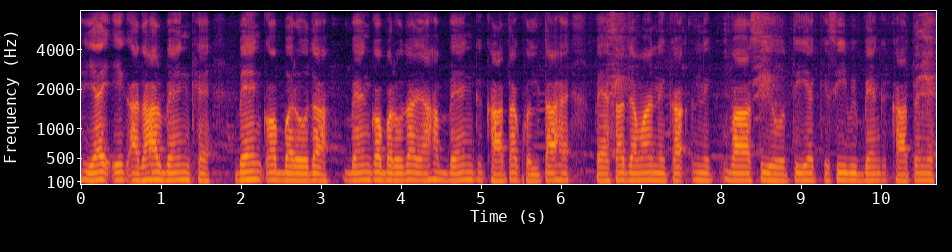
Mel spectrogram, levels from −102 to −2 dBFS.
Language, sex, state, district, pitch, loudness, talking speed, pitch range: Hindi, female, Uttar Pradesh, Jalaun, 120 Hz, -29 LUFS, 150 wpm, 120-125 Hz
